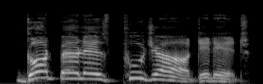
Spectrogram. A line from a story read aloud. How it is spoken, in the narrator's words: cried the Englishman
